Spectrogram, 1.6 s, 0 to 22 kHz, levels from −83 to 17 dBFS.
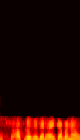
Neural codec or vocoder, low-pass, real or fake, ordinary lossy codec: none; 3.6 kHz; real; MP3, 24 kbps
